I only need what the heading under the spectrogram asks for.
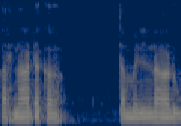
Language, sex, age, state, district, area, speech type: Telugu, male, 60+, Andhra Pradesh, West Godavari, rural, spontaneous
